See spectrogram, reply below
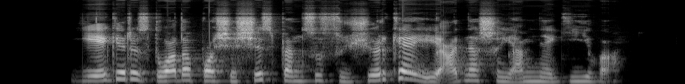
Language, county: Lithuanian, Panevėžys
